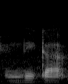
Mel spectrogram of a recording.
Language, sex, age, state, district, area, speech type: Hindi, male, 45-60, Uttar Pradesh, Mau, rural, spontaneous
